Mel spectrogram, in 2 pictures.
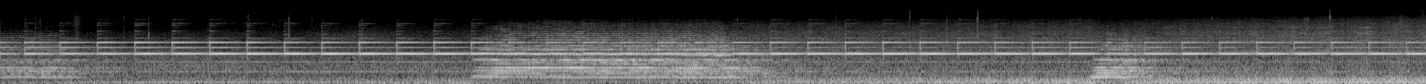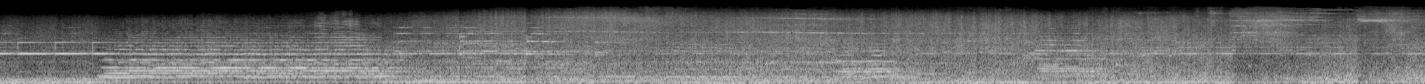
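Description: A grade-crossing bell rings steadily while a GE C44-9W diesel locomotive's horn sounds the crossing signal: the tail of one blast at the start, then a long blast, a short one and a long one. About 18 seconds in the locomotives pass with a heavy diesel rumble, then coal hopper cars roll by with wheels clattering over the rail joints.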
